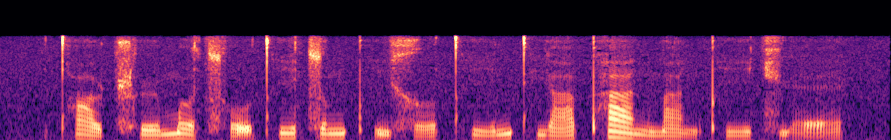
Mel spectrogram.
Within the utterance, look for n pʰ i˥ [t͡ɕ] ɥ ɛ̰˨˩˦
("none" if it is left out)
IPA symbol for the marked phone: t͡ɕ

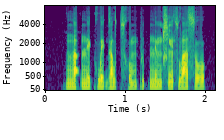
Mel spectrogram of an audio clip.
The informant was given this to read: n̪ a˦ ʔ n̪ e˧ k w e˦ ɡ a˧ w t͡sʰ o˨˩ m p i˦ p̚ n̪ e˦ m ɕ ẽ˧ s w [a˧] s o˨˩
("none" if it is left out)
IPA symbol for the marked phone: a˧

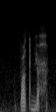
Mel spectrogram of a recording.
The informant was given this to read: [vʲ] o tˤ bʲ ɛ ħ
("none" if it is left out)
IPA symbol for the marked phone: pʲ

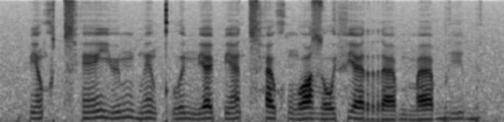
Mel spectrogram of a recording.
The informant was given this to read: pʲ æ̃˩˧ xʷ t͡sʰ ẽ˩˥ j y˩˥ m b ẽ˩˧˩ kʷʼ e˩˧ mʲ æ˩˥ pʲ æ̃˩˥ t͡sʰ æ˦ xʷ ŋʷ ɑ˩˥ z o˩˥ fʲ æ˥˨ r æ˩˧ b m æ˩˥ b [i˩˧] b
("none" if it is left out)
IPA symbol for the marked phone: i˦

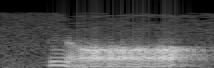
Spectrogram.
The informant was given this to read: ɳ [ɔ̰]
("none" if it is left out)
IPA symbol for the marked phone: ɔ̰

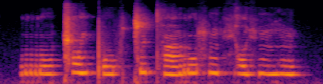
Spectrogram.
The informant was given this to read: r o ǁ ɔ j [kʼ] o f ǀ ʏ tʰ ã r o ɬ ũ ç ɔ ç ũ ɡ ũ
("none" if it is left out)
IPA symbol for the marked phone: pʼ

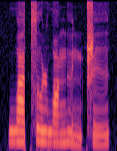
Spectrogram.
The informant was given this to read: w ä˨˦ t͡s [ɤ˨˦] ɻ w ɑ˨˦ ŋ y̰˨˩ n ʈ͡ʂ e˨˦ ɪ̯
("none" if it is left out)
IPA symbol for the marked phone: ɤ˧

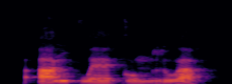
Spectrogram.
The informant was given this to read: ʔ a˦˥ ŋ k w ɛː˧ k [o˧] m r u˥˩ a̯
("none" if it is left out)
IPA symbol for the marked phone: o˧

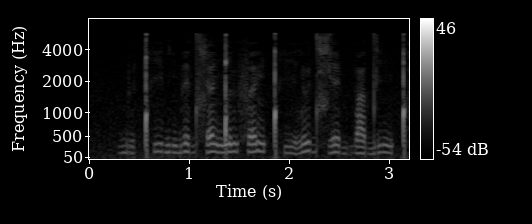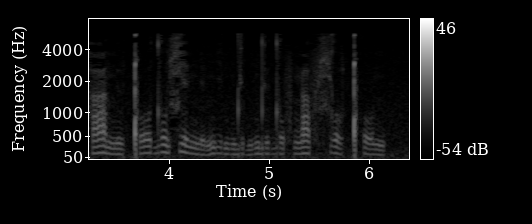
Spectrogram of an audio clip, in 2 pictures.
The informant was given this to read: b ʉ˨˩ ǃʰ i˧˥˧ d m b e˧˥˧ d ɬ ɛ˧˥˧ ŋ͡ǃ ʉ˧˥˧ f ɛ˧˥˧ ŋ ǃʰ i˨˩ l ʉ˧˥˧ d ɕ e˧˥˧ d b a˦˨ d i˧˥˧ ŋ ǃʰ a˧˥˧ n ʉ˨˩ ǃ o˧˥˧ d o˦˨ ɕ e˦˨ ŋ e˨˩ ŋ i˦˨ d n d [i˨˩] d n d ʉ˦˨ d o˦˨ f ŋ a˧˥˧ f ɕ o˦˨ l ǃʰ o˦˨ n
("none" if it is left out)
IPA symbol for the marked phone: i˨˩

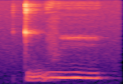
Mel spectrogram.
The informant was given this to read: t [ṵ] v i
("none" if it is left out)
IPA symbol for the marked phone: ṵ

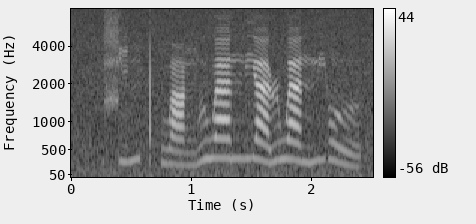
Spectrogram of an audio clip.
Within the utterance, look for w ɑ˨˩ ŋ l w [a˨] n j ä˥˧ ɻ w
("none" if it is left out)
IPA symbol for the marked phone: a˥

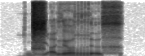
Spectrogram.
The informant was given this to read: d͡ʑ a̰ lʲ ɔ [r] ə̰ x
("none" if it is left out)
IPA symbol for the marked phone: r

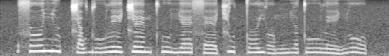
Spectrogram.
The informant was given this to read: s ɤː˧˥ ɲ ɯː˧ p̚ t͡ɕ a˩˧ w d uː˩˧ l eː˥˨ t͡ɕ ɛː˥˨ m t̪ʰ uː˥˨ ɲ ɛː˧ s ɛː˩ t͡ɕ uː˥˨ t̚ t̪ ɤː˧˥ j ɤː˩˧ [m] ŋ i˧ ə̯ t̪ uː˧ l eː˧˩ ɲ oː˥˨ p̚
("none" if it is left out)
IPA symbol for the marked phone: m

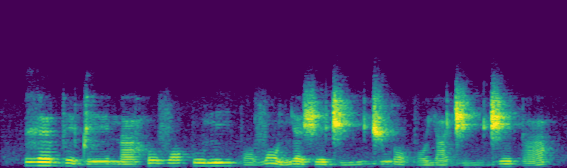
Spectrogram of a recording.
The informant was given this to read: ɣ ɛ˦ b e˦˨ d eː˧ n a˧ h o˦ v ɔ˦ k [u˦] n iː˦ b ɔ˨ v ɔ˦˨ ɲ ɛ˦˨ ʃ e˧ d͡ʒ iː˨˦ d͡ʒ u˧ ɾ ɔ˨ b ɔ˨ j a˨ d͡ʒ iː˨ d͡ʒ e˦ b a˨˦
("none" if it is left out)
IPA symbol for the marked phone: u˦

